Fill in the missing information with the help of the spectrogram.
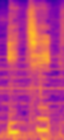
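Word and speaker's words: いち: 数字一在日语当中可以读一七，取第一个发音，两个组合在一起就变成了一，表示好的意思。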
